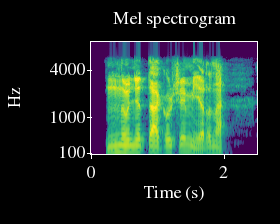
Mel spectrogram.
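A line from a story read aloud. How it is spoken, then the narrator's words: Wry grunt. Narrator (Russian): хмыкнул Петрович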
